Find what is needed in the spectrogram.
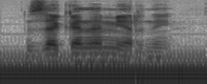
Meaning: regular, appropriate, natural, in accordance with the laws (e.g. of nature)
- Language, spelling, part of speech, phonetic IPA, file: Russian, закономерный, adjective, [zəkənɐˈmʲernɨj], Ru-закономерный.ogg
